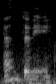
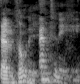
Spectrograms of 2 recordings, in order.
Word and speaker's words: Antony: In English, here in the U.S., it's Anthony. In England, it's Antony.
